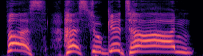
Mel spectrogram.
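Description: A bitter, easily enraged woman , as a male narrator puts her on, speaks in a strained, high register. Her voice has a gravelly crackle and snaps off each phrase sharply. The sound is close and dry, with no room around it. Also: unhurried, no room sound, heavily acted. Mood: furious. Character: grumpy furious grown woman, shut-in. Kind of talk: storybook character voice.

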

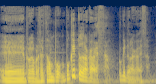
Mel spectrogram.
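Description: A man co-hosting a podcast, chatting casually and telling stories with animated delivery. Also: very fast, husky. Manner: animated storytelling, bursts into high shouted impressions. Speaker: podcast co-host. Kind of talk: casual chat.

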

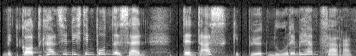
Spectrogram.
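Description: A woman's voice: fairly low pitch, big pitch swings, a little slow, darkish tone, dry recording. A woman reading aloud, voicing a crowd of menacing village voices that press their warnings insistently. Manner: insistent, rising, hissing warnings. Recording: slightly dull, dry sound.

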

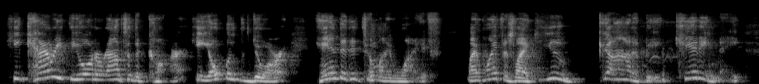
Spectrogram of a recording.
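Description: A man co-hosting a casual chat podcast, telling stories in an animated way and acting out his own confusion. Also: high voice, moderate pace, hardly any pauses. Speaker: podcast co-host.

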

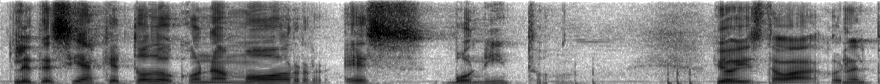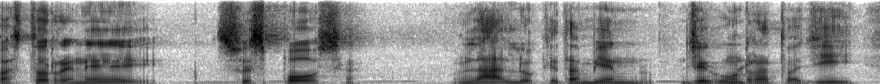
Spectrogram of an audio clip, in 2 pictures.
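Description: A man preaching a sermon at an outdoor event, taking dramatic pauses and acting out the lines he quotes. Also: mid-range voice, a little hiss or hum. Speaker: pastor.

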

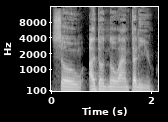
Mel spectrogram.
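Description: A man plays a pompous French investor in a comedy podcast bit, laying down terms in a thick put-on French accent. His voice sits at an ordinary middle pitch, and he bosses and haggles. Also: steady tone, moderate pace, warm tone, lightly acted. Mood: bossy. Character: bossy French male investor making a deal. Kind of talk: comic podcast role-play.

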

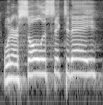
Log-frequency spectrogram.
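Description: A man's voice: very high-pitched, steady tone, measured pace, clear, resonant tone, big-room sound. A man preaching a sermon as pastor, telling Bible stories with humor and acting out the characters.

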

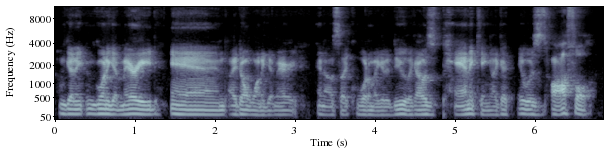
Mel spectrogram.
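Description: Guy in his 30s opening up in an interview, loose and honest, lowish voice. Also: a bit bright. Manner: candid, reflective, loose and conversational. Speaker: interview guest. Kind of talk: personal storytelling in conversation.

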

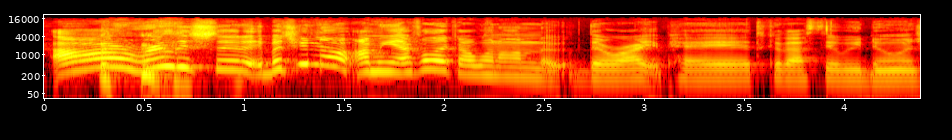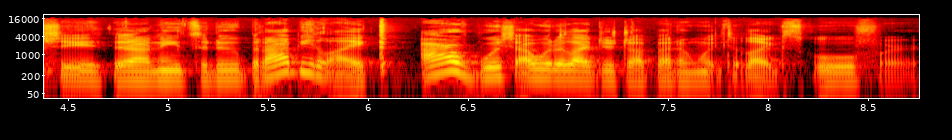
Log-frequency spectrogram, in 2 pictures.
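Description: A woman's voice: low-pitched, lively intonation, a little fast, hardly any pauses. A young woman hosting a podcast, chatting casually, swearing and laughing a lot. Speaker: podcast host. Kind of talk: casual chat.

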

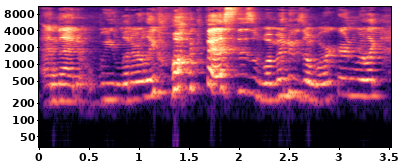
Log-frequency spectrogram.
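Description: Young female co-host, casual anecdotes, a bit high-pitched, roomy sound. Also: fast. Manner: chatty storytelling, heavy use of "like". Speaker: podcast co-host. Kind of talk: casual chat. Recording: echoey room.

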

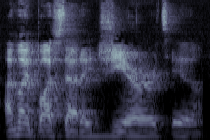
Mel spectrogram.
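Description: A man's voice: fairly low pitch, fairly even intonation, normal speed, fairly bright tone, echoey room. A man co-hosting a comedy podcast in casual improvised chat, with a jokey mock-regal manner. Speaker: podcast co-host.

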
